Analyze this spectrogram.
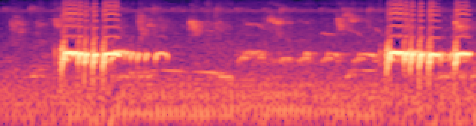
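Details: Lure recording of zebra doves meant to set other doves singing. Two loud, broken, rolling coo phrases open and close the clip, with a quieter dove answering between them in a series of short, even coos.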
